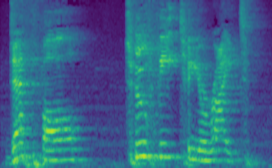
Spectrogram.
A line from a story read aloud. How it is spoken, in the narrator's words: teammates who would shout back to him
